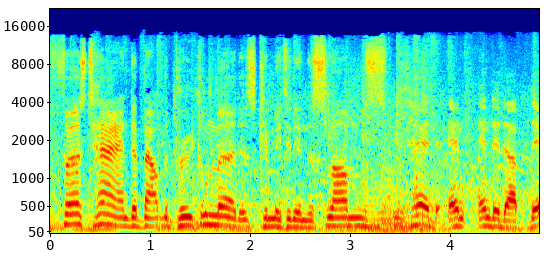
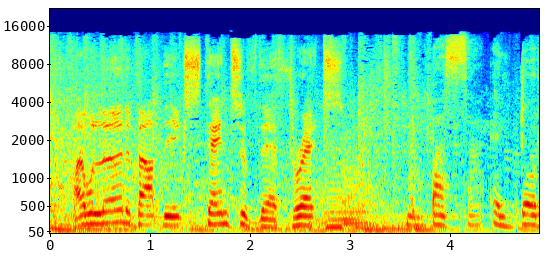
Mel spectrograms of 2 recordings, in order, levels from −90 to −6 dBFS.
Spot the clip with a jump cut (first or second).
first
